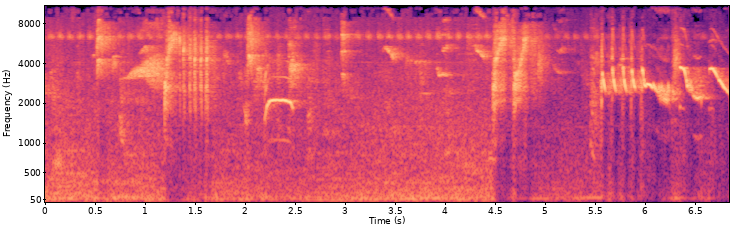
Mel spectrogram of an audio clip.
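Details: White-eared bulbul song used to train competition birds: scattered piercing whistles, then a fast series of sharp descending notes toward the end, loud and rapid, with background hiss.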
